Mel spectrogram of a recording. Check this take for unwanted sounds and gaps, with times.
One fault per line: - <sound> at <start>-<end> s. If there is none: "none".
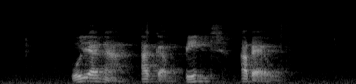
none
